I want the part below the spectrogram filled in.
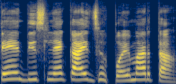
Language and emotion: Goan Konkani, neutral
